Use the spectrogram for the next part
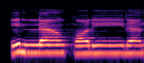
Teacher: قاف کو موٹا ادا کریں گے، لام کو یا کے سامنے آئیں گے، یا مدہ ایک انتظار میں کھینچیں گے، لام کے اوپر تنوین غنہ کریں گے.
